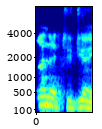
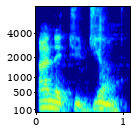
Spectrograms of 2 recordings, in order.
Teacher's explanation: There's no break here. No break between N and E. So you say un étudiant, you slur that, okay? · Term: liaison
